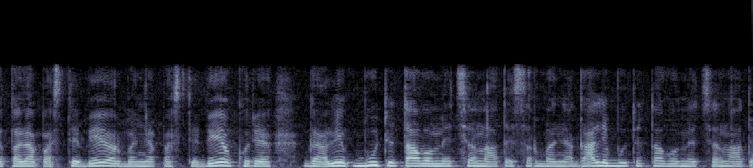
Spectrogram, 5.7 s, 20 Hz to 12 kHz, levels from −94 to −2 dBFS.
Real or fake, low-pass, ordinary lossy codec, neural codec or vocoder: fake; 7.2 kHz; AAC, 64 kbps; codec, 16 kHz, 4 kbps, FunCodec, trained on Chinese and English, 50 frames a second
